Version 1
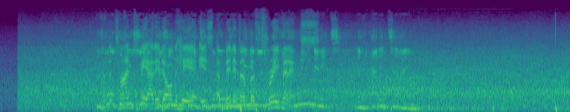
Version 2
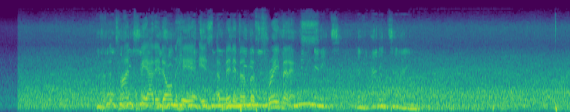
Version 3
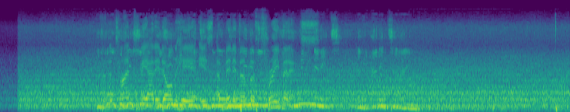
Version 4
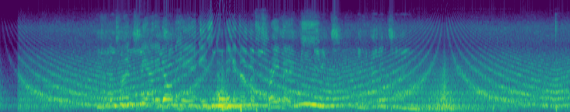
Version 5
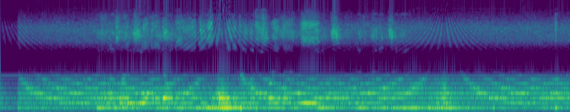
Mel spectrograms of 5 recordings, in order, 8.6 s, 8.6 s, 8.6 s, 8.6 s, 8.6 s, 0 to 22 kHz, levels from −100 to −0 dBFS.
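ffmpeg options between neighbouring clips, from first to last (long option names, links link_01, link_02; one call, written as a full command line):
ffmpeg -i in.wav -af "equalizer=frequency=125:width_type=o:width=1:gain=5,equalizer=frequency=250:width_type=o:width=1:gain=12,equalizer=frequency=500:width_type=o:width=1:gain=7,equalizer=frequency=4000:width_type=o:width=1:gain=-10,equalizer=frequency=8000:width_type=o:width=1:gain=12,volume=2dB" out.wav
ffmpeg -i in.wav -filter_complex "[0:a]acrossover=split=230|1400|2800[link_01][link_02][link_03][link_04];[link_02]aecho=1:1:4.3:0.56[link_05];[link_03]alimiter=level_in=7.5dB:limit=-24dB:level=0:latency=1,volume=-7.5dB[link_06];[link_01][link_05][link_06][link_04]amix=inputs=4:normalize=0,volume=-4dB" out.wav
ffmpeg -i in.wav -af "aphaser=in_gain=1:out_gain=1:delay=4.2:decay=0.74:speed=0.3:type=triangular,volume=-4dB" out.wav
ffmpeg -i in.wav -af "aeval=exprs='val(0)+0.0112*sin(2*PI*1300*n/s)':channel_layout=same,asuperstop=centerf=2300:order=12:qfactor=0.62,afftfilt=real='hypot(re,im)*cos(PI*b)':imag='0':win_size=1024:overlap=0.75,volume=4dB" out.wav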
